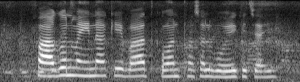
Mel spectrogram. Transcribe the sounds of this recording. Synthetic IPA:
pʰaːɡʊnməɦinakebaːd̪kɔːnpʰəsəlboːeket͡ʃaːɦie

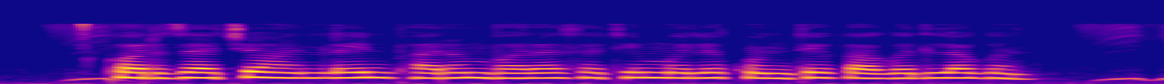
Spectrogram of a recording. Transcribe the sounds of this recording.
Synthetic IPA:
kəɾd͡zat͡ɕeɔnlainpaɾəmbʱəɾasaʈʰiːməlekoɳt̪ekaɡəd̪laɡən

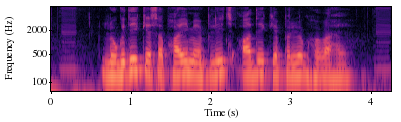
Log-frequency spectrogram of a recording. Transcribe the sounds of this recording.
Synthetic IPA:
lʊɡd̪ikesəpʰaːimẽbliːt͡ʃaːd̪ikepɾəjoːɡɦowaɦɛː

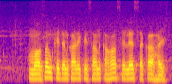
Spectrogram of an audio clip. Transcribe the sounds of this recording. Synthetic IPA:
mɔːsəmked͡ʒɐnkaːɾikɪsaːnkɐɦãseleːsɐkaɦɛː

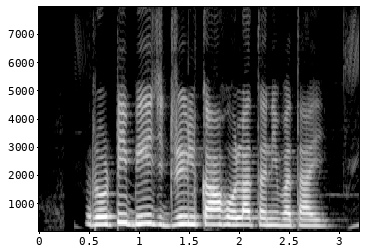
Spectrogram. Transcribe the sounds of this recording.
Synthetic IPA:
ɾoːʈibiːd͡ʒɖɾiːlkaɦoːlat̪ɐnibət̪aːiː

